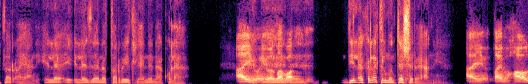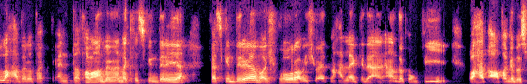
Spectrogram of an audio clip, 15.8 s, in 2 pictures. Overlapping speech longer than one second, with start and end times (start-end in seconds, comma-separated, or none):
none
